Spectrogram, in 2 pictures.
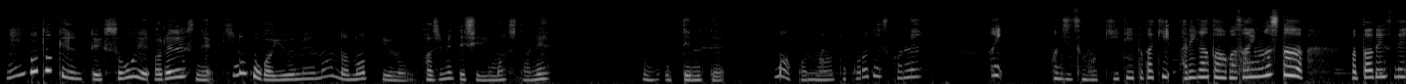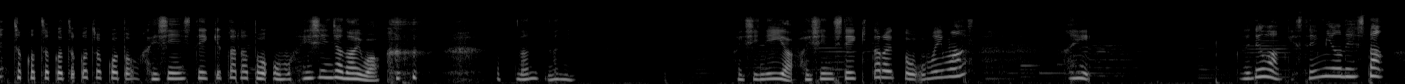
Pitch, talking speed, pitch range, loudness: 275 Hz, 325 characters per minute, 235-325 Hz, -36 LUFS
